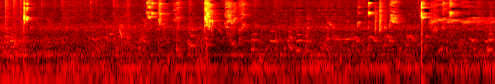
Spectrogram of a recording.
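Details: Morning chirping of pastel gray and green lovebirds: a lively series of brief, sharp, high-pitched chirps at irregular intervals, some doubled, with soft chatter and rustling in the background.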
